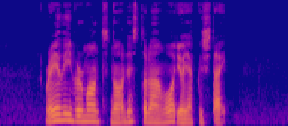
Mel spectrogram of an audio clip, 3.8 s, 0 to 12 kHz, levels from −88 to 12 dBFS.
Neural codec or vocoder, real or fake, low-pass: none; real; 10.8 kHz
